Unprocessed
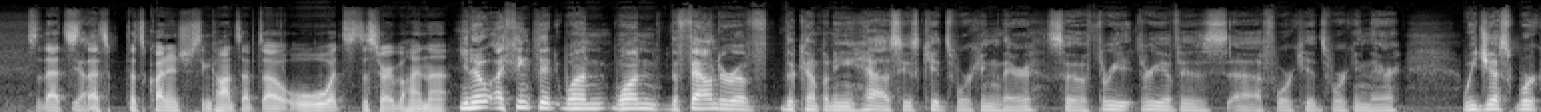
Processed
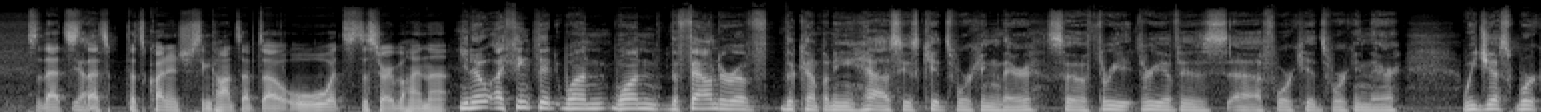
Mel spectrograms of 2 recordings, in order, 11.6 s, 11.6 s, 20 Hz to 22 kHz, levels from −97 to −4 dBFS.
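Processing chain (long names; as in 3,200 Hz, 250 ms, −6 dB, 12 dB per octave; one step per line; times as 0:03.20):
downward compressor 3 to 1, threshold −20 dBFS, peak gain reduction 9 dB
level −8 dB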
